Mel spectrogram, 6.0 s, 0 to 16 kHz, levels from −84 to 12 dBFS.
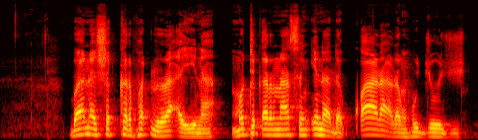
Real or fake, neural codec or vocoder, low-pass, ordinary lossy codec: real; none; 14.4 kHz; none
